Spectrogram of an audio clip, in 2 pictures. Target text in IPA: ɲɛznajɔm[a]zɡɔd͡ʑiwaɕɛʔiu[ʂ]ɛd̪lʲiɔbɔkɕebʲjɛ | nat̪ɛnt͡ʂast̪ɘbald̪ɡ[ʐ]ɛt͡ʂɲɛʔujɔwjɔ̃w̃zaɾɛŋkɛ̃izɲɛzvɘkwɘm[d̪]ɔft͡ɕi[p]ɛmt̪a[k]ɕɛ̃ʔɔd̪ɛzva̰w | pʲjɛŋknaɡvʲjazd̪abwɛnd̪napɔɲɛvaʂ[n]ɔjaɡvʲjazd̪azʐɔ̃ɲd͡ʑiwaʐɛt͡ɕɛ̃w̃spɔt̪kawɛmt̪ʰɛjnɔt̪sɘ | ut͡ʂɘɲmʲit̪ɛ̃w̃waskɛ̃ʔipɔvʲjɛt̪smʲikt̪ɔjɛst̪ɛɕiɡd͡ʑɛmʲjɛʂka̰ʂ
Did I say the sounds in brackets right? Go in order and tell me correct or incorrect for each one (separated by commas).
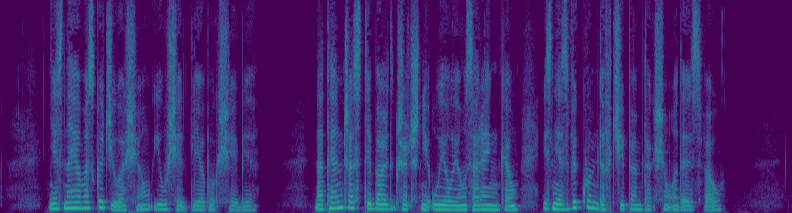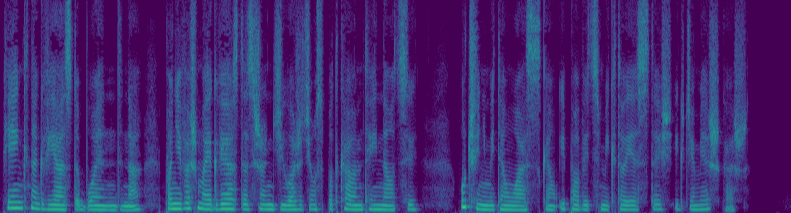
correct, incorrect, correct, correct, correct, correct, incorrect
